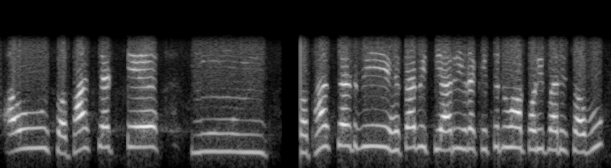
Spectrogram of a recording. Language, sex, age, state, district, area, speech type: Odia, female, 18-30, Odisha, Balangir, urban, conversation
